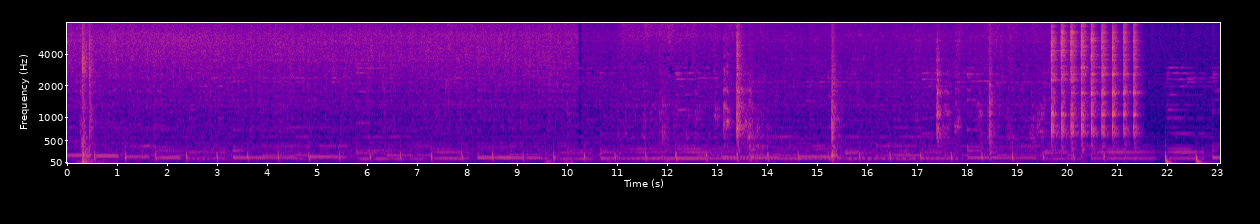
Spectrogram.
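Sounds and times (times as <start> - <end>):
food sizzling in a pan: 0.0 - 23.0
utensil knocking against pan: 13.1 - 14.0, 17.3 - 18.6, 19.4 - 21.6.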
